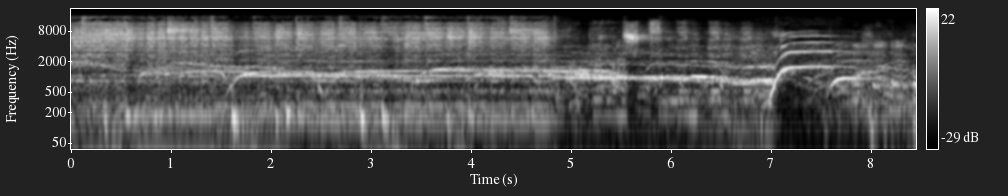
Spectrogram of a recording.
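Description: Live pop band playing on an outdoor stage, heard from among the audience, with fans screaming and cheering over the music. The beat thins out about five seconds in, and a long high scream rises near the end.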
